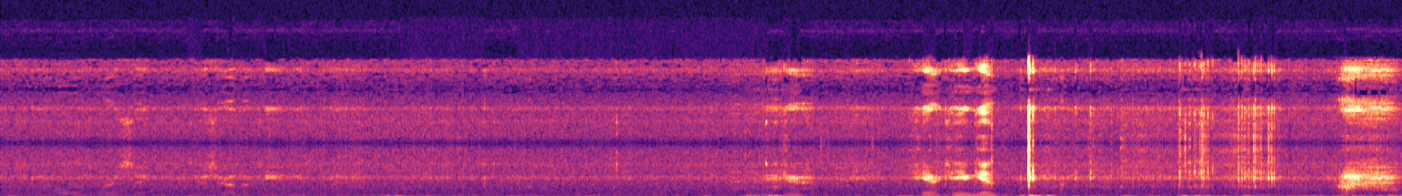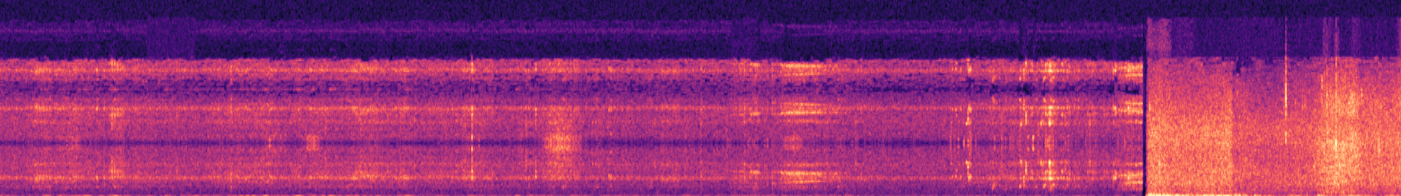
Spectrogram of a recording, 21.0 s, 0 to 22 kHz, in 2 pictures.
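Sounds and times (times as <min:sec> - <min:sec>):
flowing water hiss: 0:18.0 - 0:21.0
low rumble: 0:19.1 - 0:21.0.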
